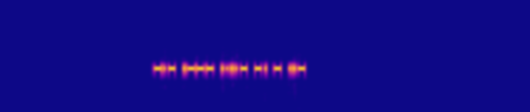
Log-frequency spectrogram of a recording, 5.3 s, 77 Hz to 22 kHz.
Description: Morse code, heard as a keyed tone, about 46 wpm, 700 Hz. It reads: KJ4NTU
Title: USA Call Signs - 6 Characters - Repeated 3x - 50wpm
